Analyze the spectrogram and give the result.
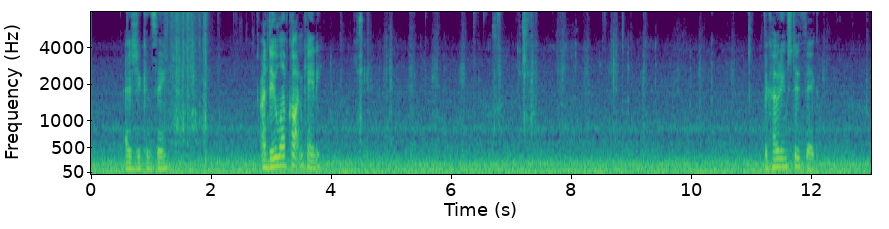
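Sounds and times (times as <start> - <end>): car hum: 0.0 - 13.0
popcorn crunching: 4.0 - 13.0.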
